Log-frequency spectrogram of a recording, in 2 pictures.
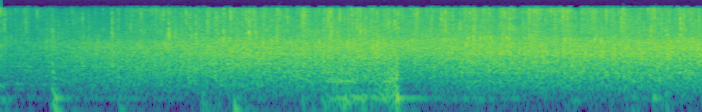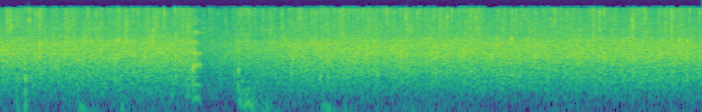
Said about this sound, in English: Please give a warm round of applause now to Seymour Hersh.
